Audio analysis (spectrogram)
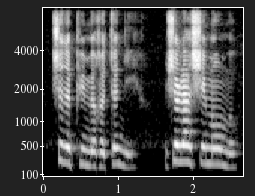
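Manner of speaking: ordinary delivery, nothing marked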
